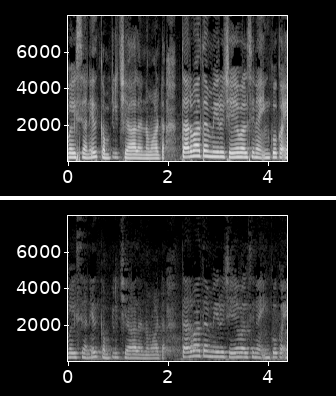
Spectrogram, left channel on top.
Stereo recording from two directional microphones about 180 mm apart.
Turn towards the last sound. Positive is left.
turn(degrees=50)  # may be behind; listen again after turning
